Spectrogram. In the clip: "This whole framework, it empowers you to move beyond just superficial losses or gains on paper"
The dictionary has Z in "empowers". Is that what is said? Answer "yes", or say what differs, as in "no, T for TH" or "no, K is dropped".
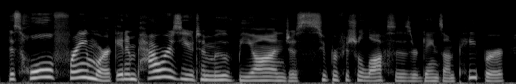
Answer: yes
